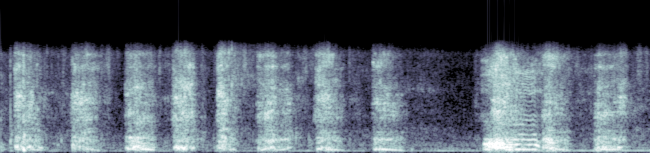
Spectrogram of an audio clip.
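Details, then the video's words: Deep, gravelly growls from Saint Bernard Ossian playing tug with his owner, pulsing roughly once a second, ending in a louder, more voiced roaring burst. "GRRRRRR Ossian, The Saint Bernard & Dad playing Tug"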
